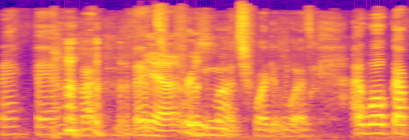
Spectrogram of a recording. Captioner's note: laughing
